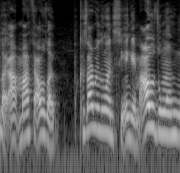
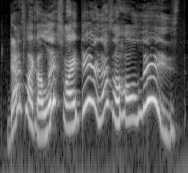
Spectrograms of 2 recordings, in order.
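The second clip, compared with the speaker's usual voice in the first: exaggerated protest; 10 semitones higher, 9 dB louder than usual. Daughter protests mom's chores, high loud mock outrage.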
